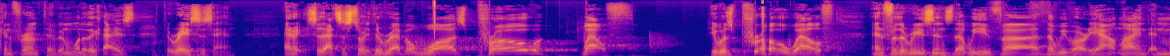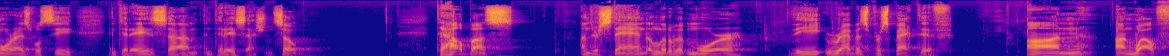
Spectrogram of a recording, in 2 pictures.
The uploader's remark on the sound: Recorded Live at The Torah Center ATL on Wednesday, January 24, 2024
